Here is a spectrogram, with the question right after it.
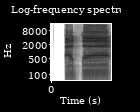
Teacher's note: تا کے اوپر کھڑی زبر ہے، ایک الف کے برابر کھینچ کر پڑھیں گے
